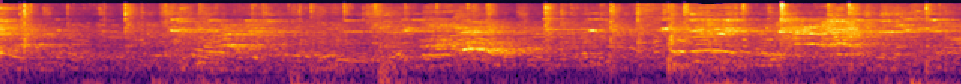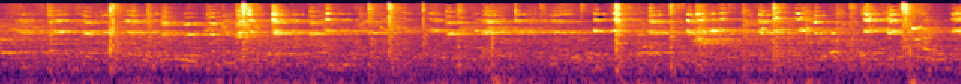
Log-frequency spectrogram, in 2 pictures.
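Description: Badminton rackets striking the shuttlecock in a doubles rally: several sharp hits a few seconds apart, echoing in a large sports hall.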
